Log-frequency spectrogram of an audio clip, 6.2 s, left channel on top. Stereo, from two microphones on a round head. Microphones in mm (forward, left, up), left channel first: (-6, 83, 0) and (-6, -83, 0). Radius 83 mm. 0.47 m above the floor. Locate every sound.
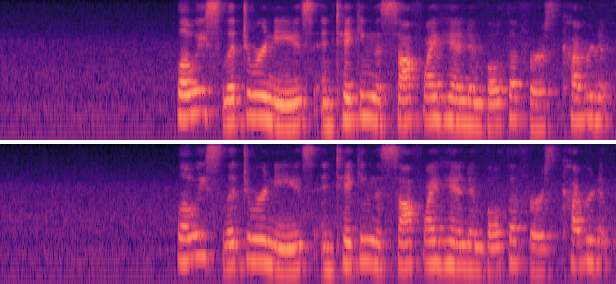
1.8 s a woman speaking: 35° left (ahead or behind), 1.7 m; by 6.1 s 10° right (ahead or behind), 2 m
